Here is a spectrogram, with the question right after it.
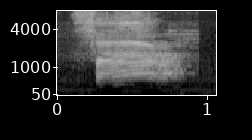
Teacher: গইন, ফা, এক আলিফ পরিমাণ লম্বা হবে, উপরের দাঁতের আঘাত নিচের ঠোঁটের পেটে লাগবে।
